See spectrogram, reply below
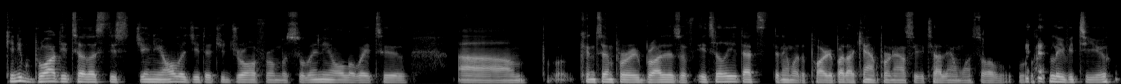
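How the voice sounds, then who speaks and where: Polite podcast host, dry sound. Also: male voice, on the low side, steady tone, fairly quick, darkish tone, no echo. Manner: polite, careful, apologetic over names. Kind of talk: podcast interview.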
